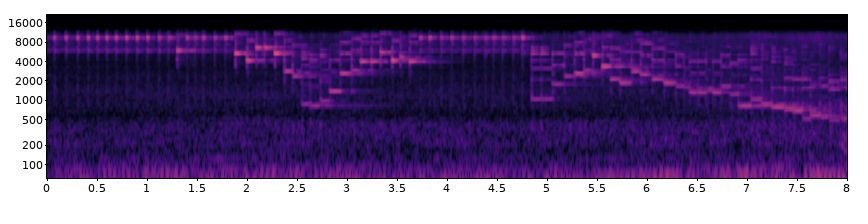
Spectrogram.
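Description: Computer-generated notes from a light-controlled Arduino photoresistor instrument: quick runs of short, beep-like tones that step downward in pitch, going deeper as the hand shades the sensor, over a steady low hum.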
